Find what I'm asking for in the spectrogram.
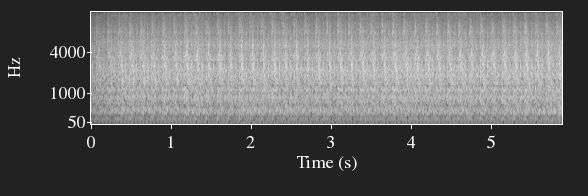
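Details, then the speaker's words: Mercedes Smart Fortwo 451 2010, 0.8 diesel, idling after fuel filter replacement (MAHLE KL-165/1): steady even clatter, no stumbling or hunting; fuel system not airlocked, otherwise the engine would stall; a loose plastic clip lets the diffuser rattle. "Все, система не завоздушена. Если бы был воздух, дизель бы уже заглох."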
